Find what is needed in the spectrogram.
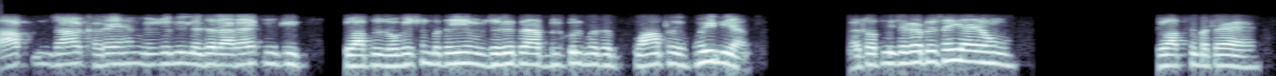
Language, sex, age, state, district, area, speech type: Hindi, male, 30-45, Rajasthan, Jodhpur, urban, conversation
